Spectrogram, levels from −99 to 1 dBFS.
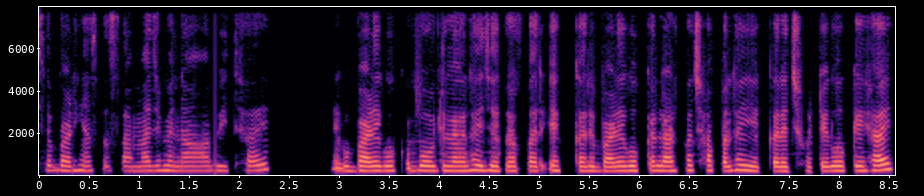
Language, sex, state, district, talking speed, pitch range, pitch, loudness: Magahi, female, Bihar, Gaya, 180 wpm, 215-230 Hz, 220 Hz, -28 LUFS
